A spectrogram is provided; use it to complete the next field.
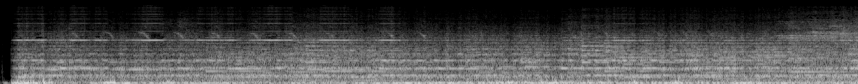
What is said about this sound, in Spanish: Sharon Stone reporting from Seville, Spain. Esto es Las Campanadas de la Giralda y ella diciendo que está aquí en Sevilla.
